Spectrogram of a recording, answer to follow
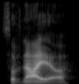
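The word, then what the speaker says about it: Savaiinaea: Jonah Savnaya, yeah, that's how you pronounce it.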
